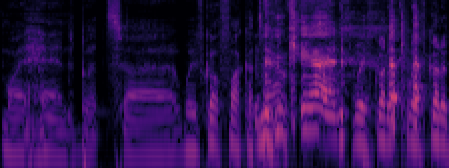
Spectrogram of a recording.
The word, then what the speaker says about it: Whakatane: And Whanganui, and they're all spelled with W's and H's for some reason instead of an F.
